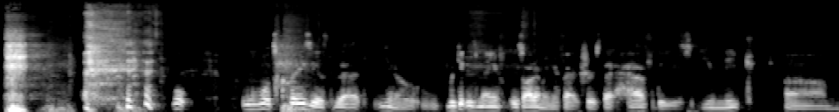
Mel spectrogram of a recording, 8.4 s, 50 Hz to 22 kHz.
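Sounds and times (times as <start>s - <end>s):
person fake coughing: 0.0s - 1.6s, 2.8s - 3.1s
speech: 0.8s - 1.6s, 2.5s - 8.3s.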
